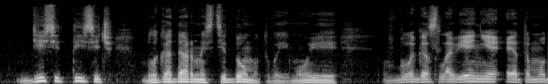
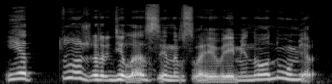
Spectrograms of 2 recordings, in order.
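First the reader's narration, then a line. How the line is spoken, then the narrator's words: Whimpering old woman. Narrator (Russian): захныкала согбенная фигура под чедрой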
